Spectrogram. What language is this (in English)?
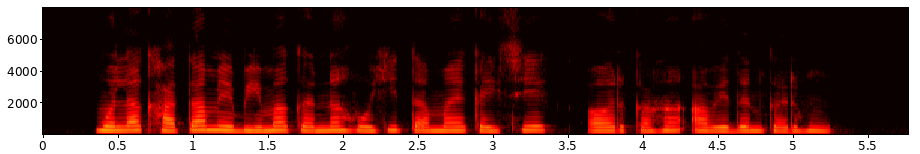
Chhattisgarhi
